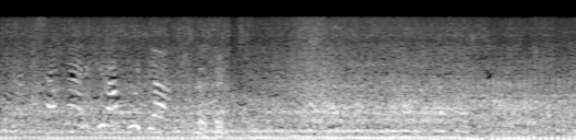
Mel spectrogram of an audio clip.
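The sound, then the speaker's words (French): A vehicle engine drones and strains steadily as it slows and its wheels slip on a muddy road, a continuous rumble with faint voices in the background. “Oh là là là, ça patine, mais ça passe.”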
